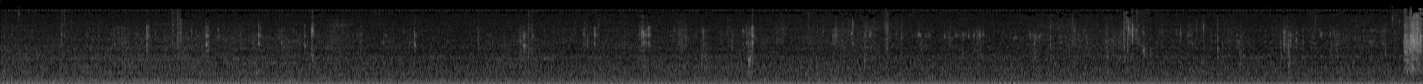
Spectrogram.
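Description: A person chewing a mouthful of burger with crispy jalapeños and bacon, heard as faint scattered mouth clicks and crunches over a steady low hum inside the car.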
